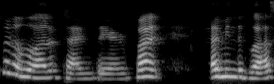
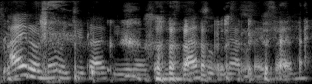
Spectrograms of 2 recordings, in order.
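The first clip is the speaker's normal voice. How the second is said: mock denial. Mock denial about drugs.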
